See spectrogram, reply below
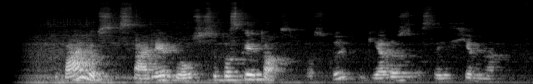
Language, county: Lithuanian, Vilnius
